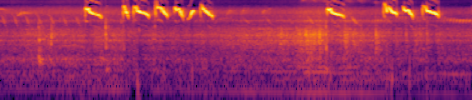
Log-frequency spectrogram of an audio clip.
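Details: Kept Javan grey-throated white-eye sings material song: quick high whistled notes in a burst of six, a pause, then a single note and three more.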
